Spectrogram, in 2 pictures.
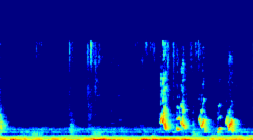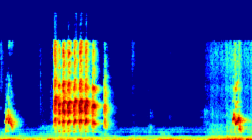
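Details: Rose-ringed parakeet, described as a talking parrot: scattered short high chirps, then a loud, buzzy, harmonic screech lasting about a second, and a final rising squawk, with faint low household hum throughout.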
